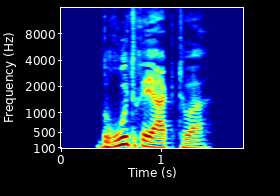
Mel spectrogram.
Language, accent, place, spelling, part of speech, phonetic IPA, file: German, Germany, Berlin, Brutreaktor, noun, [ˈbʁuːtʁeˌaktoːɐ̯], De-Brutreaktor.ogg
- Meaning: breeder (type of nuclear reactor)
